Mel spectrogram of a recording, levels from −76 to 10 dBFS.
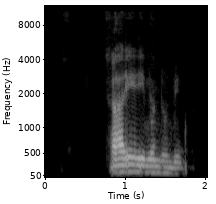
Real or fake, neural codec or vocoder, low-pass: fake; codec, 24 kHz, 1.5 kbps, HILCodec; 10.8 kHz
